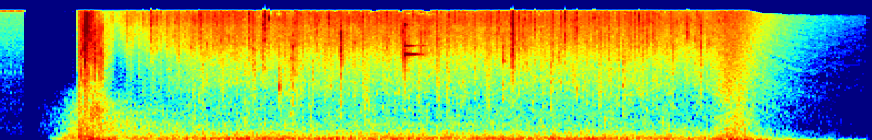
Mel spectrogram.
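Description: Flames roar with sharp crackles.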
